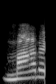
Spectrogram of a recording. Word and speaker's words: MARA: Então, MARA é como se fala mesmo, M-A-R-A, MARA.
